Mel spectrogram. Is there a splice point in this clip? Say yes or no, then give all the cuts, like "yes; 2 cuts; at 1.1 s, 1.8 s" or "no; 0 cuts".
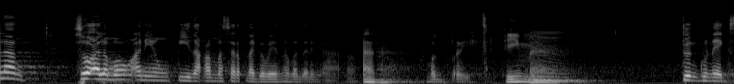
no; 0 cuts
